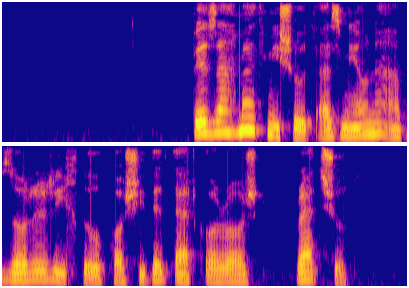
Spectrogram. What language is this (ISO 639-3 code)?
fas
